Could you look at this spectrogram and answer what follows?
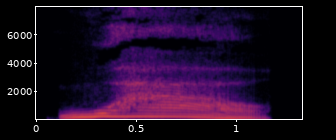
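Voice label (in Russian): мужчина очень восхищенно это замечательно; Вау звук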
